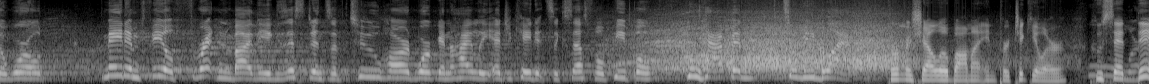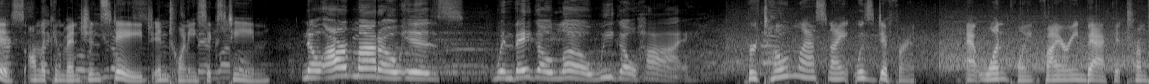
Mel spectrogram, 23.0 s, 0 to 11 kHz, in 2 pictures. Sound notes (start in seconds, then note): 8.8 applause; 8.8 cheering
